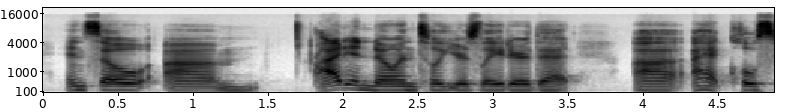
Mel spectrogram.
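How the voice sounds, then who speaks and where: In a very clean recording with a silent background, a woman with an American accent speaks at a moderate pace, her very deep, low pitch marked by vocal fry. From US South, Memphis, Tennessee. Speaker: civil rights attorney and policy consultant. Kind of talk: interview.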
